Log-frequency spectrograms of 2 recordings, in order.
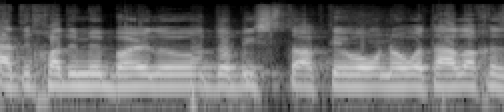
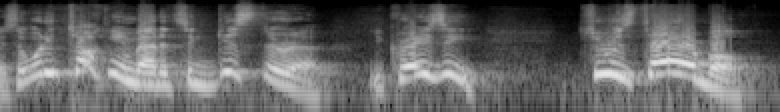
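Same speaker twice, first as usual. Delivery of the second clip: high, exasperated scolding; hammed-up outrage at a silly question; mock indignant yell; 6 semitones higher, faster than usual. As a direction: act the rebbe scolding the questioner. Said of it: "of course he yelled at them".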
